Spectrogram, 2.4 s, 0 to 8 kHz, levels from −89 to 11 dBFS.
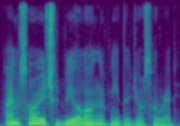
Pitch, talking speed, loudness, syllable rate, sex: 125 Hz, 325 wpm, -14 LUFS, 7.6 syllables/s, male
